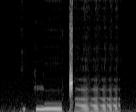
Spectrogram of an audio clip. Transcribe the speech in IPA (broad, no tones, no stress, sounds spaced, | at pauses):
kʷ a k ŋ oː ǁ aː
